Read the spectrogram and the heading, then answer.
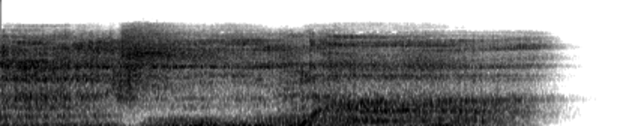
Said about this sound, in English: Her great jaws part. Her rhythmic, rumbling roar washes over you like the slime from your pupation.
